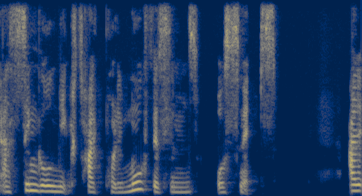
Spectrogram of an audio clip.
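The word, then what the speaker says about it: SNP: So let's start with the word genomics and break it down right down to single nucleotide polymorphisms which we abbreviate to snips when we pronounce it.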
